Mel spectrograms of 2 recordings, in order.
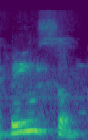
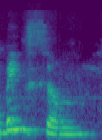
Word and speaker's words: bênção: No entanto, a gente sabe que a pronúncia correta é bênção e não benção.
